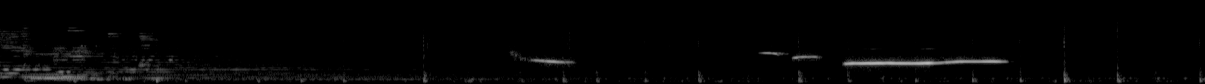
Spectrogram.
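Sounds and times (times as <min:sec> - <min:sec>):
person whistling: 0:05.1 - 0:05.8, 0:07.6 - 0:10.2.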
